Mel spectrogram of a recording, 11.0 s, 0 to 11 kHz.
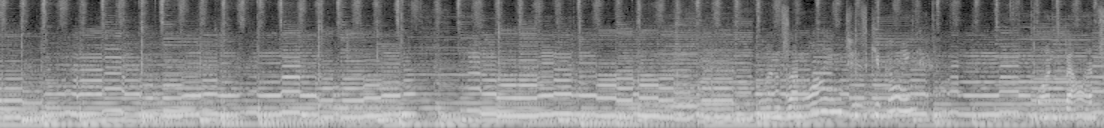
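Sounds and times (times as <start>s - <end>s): folk band playing dance tune: 0.0s - 11.0s.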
